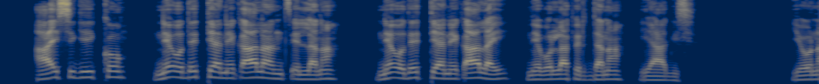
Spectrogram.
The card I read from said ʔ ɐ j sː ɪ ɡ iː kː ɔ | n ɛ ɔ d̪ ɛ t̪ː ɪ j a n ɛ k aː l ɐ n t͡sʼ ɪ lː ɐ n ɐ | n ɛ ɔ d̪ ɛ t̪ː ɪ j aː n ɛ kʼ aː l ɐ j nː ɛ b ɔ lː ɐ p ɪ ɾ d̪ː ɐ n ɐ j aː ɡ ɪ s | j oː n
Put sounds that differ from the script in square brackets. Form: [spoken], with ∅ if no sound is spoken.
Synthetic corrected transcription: ʔ ɐ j sː ɪ ɡ iː kː ɔ | n ɛ ɔ d̪ ɛ t̪ː ɪ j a n ɛ [kʼ] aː l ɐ n t͡sʼ ɪ lː ɐ n ɐ | n ɛ ɔ d̪ ɛ t̪ː ɪ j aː n ɛ kʼ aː l ɐ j [n] ɛ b ɔ lː ɐ p ɪ ɾ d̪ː ɐ n ɐ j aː ɡ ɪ s | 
